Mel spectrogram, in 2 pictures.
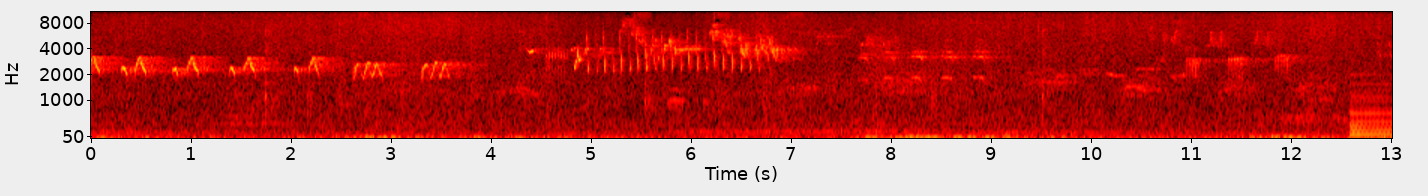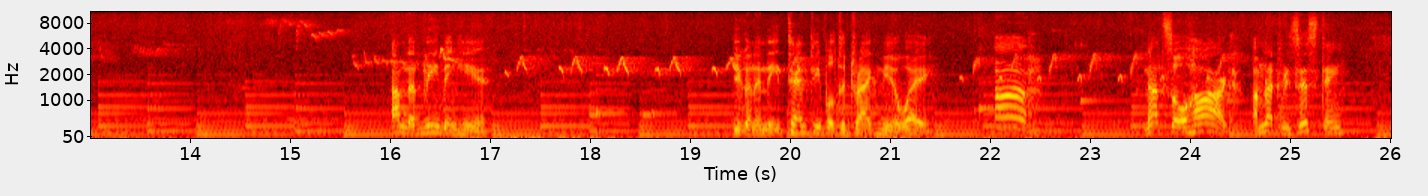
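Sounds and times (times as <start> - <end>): birds chirping: 0.0 - 26.0
bird trilling: 12.7 - 25.0.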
